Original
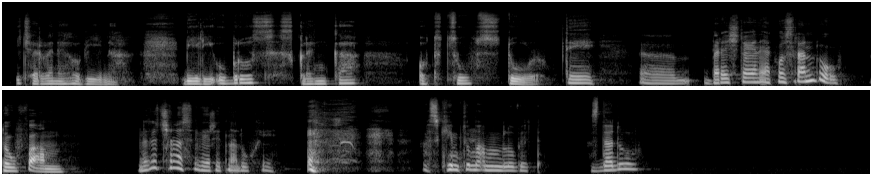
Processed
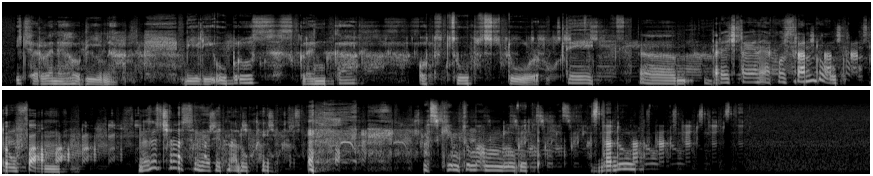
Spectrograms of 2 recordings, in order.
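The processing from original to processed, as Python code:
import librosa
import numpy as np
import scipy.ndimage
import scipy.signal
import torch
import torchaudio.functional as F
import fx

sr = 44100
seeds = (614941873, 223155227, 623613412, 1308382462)

p1 = fx.weighting(x, sr, curve='ITU-R 468')
p2 = fx.level_steps(p1, sr, step_db=21)
p3 = p2 + fx.echo_stepped(p2, sr, ms=264, hz=1100.0, octaves=0.7, feedback_pct=70, wet_db=-11.5, dry=0)
p4 = fx.env_flatten(p3, sr, amount_pct=50)
y = p4 * 10.0 ** (3.0 / 20.0)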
